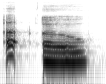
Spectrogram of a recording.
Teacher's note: Whenever you have a glottal stop, it's like a catch in your throat, like between uh-oh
